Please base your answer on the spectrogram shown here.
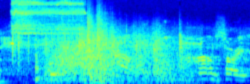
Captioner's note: clangs; groans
